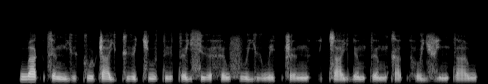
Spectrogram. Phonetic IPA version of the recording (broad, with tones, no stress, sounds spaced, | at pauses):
w a˦˥ k̚ s ə˨˩˨ ŋ j ɨ˨˩˨ k u˧˥ ʈ a˨˩ j k ɨ˨˩˨ ə̯ c u˨˩˦ t̪ ɨ˧˥ t̪ ə˧˥ j s ɨ˨˩ ə̯ h ə˧˥ w f u˧ j ɨ˨˩˨ w e˦˥ k̚ ʂ ə˧ ŋ | c a˨˩˦ j ɗ ə˧ m t̪ ə˨˩˦ m k a˨˩ t̚ h o˨˩˨ j v i˨˩˦ n t̪ a˧˥ w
